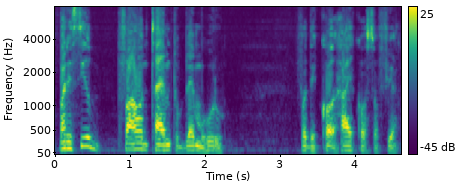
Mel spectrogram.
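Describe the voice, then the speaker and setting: A man with a Kenyan accent, a studio guest on a morning radio show, speaking deliberately and insistently with many fillers. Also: deep voice, animated, slightly rough, dry recording. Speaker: studio guest, party executive. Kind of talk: political talk show discussion.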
